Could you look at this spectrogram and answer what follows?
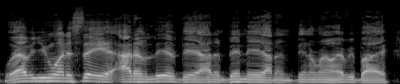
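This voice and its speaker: A young man with a D.C.-area accent answers interview questions in a laid-back, slangy way. His voice sits very low. The sound is dry and close, with almost no room. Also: steady tone, fast talker, smooth, no room sound. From Washington, D.C. area. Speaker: professional boxer, interview guest. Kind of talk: casual interview talk.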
